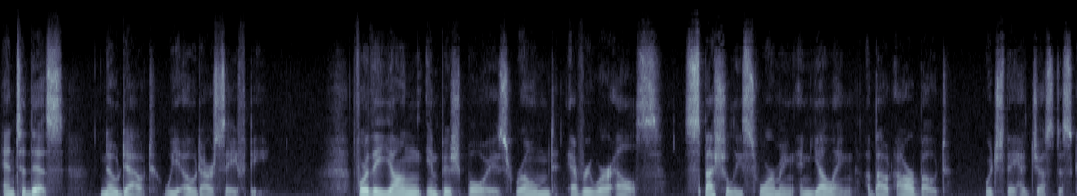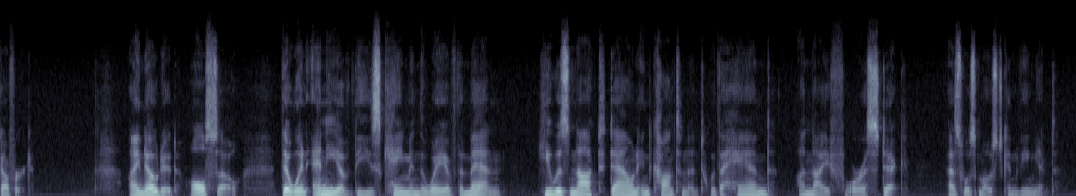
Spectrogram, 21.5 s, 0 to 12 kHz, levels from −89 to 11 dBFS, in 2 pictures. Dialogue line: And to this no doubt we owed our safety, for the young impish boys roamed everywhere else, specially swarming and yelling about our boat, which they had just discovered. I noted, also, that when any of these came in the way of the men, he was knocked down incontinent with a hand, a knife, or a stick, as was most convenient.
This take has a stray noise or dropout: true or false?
false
